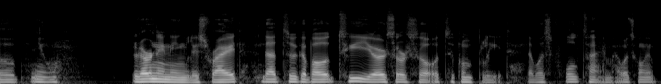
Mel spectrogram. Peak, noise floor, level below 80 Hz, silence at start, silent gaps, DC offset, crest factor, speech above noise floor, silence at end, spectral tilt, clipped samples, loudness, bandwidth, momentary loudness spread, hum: -8 dBFS; -67 dBFS; -58 dBFS; 0 s; none; under 0.1%; 18 dB; 41 dB; 0.05 s; -8 dB/octave; under 0.1%; -26 LUFS; 11.5 kHz; 16 LU; none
